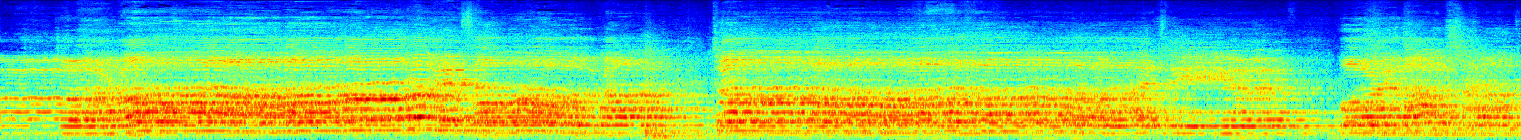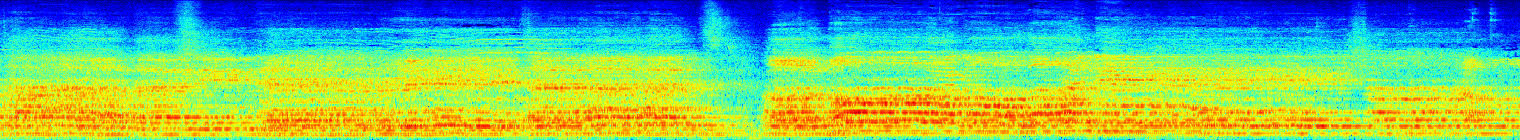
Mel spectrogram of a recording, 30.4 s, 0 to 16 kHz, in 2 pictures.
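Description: Mixed choir of men's and women's voices singing Orthodox liturgical chant unaccompanied, in long held phrases with brief breaks for breath about 7, 13 and 23 seconds in.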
